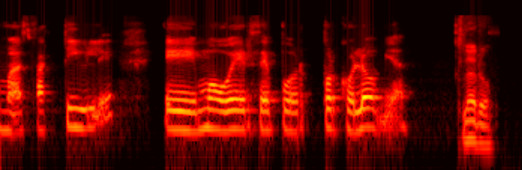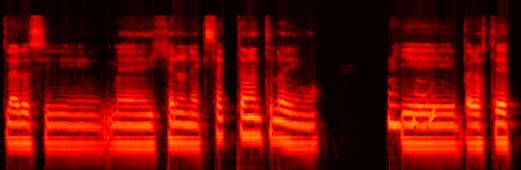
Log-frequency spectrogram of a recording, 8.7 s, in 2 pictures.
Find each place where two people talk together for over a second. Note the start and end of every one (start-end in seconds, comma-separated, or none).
none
